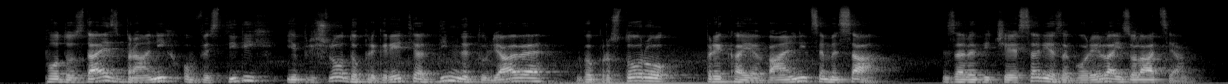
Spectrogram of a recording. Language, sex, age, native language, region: Slovenian, male, 30-49, Slovenian, Savinja region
